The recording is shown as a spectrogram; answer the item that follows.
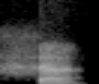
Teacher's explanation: Nah, huruf sa sering tertukar dengan huruf sin ya. Huruf sa di sini rumahnya atau makhrajnya keluar dari ujung lidah bertemu dengan ujung gigi seri atas ya. Jadi posisinya lidahnya agak keluar sedikit ya, sa.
